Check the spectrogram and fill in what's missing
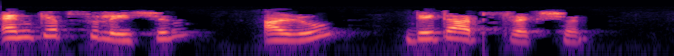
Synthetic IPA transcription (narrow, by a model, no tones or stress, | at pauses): ɛnkɛpsulesɔn | aɹu | detaabstɹɛkʃɔn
